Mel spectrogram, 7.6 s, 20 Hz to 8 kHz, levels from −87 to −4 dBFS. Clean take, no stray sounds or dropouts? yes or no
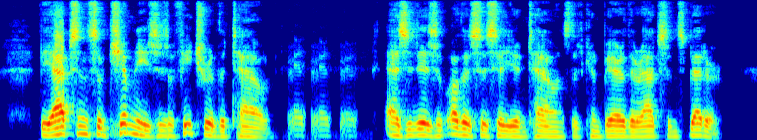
no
